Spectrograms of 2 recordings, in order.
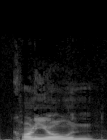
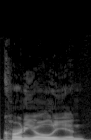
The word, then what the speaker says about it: Carniolan: So one of the other running stories in our yard is about the Carniolan hive. Not Carniolian, as I've been saying in the last episode. Bob reminded me that's not how you say it.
